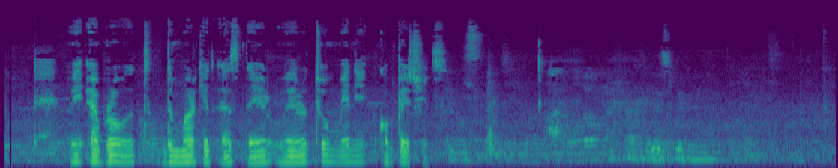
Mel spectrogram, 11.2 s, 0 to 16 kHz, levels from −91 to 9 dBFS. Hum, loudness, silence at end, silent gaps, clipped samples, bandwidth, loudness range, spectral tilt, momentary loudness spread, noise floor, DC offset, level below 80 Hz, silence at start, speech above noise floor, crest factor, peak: none; -25 LUFS; 1.1 s; none; under 0.1%; 11 kHz; 16 LU; -6.5 dB/octave; 21 LU; -51 dBFS; under 0.1%; -46 dBFS; 0.05 s; 27 dB; 22 dB; -4 dBFS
